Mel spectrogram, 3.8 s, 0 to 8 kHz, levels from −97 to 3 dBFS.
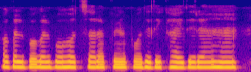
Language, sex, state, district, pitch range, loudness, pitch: Hindi, female, Jharkhand, Palamu, 215-220 Hz, -12 LUFS, 215 Hz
